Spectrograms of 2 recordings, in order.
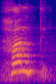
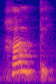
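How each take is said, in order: Both takes have the same delivery.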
